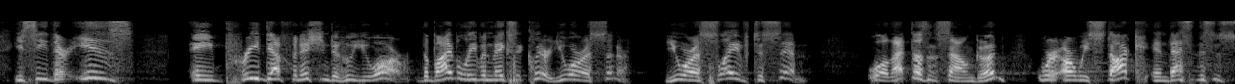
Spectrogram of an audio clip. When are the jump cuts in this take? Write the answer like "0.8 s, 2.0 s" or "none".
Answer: none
